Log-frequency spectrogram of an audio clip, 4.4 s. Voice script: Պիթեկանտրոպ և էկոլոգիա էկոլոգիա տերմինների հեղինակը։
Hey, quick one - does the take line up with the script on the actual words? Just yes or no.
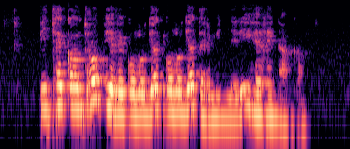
yes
